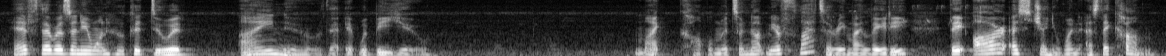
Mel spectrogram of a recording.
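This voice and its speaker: A woman's voice: sits low, a little mellow. A woman voicing a devoted male head butler in an ASMR roleplay, speaking politely and formally to a noble lady. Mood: earnest, loyal. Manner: polite, deferential, formal servant speech. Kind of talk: ASMR roleplay, scripted character acting.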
